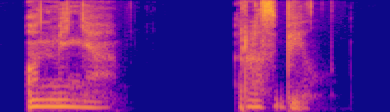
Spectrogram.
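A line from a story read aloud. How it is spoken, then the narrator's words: Barely audible whisper. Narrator (Russian): шепчу еле слышно, чтобы услышала только Сара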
